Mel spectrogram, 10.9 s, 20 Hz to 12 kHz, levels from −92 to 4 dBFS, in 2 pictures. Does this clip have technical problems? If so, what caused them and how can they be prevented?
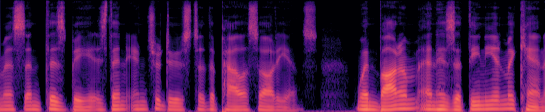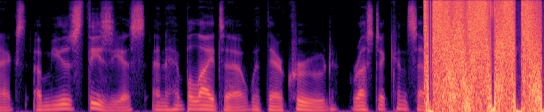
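Yes. From 9.69 s to the end, samples built from the wrong bytes turn the speech into loud, harsh broadband noise. Prevent it by matching byte order and sample alignment when reading the data.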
